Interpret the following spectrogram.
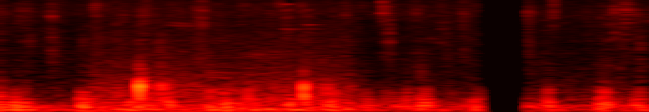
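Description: Two or three faint, short knocks over low background noise between lines of narration, broken by a moment of dead silence near the end.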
